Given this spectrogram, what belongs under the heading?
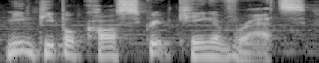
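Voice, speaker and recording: A man's voice: medium pitch, big pitch swings, measured pace, vocal fry, soft background music, voice pushed up. Man voicing a simple, put-upon rat creature. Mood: resentful. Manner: clipped broken grammar, refers to himself by name. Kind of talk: reading a game journal in character.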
